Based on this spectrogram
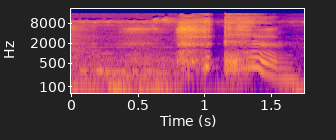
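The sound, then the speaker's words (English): A short, rough cough or throat-clearing burst from a single person who thinks they have a cold, followed by a brief pause and a throaty voiced sound that trails off. “And I think I have a cold or a cough.”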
